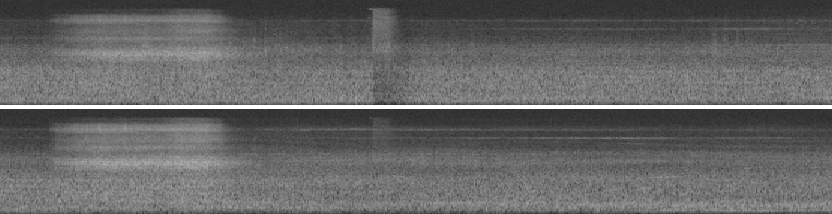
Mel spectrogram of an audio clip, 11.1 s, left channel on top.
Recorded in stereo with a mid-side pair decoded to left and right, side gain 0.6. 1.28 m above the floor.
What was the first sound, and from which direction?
A hiss, 25° right.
